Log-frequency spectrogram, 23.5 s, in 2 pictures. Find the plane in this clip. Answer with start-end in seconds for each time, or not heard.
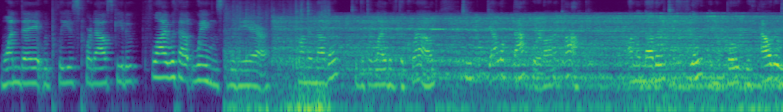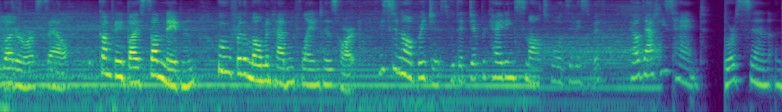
4.0-21.7.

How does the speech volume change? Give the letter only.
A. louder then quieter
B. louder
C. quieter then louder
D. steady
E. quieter
A.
